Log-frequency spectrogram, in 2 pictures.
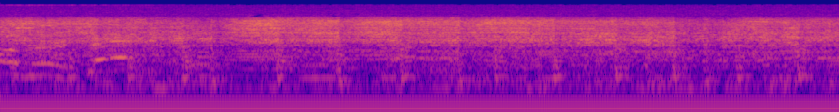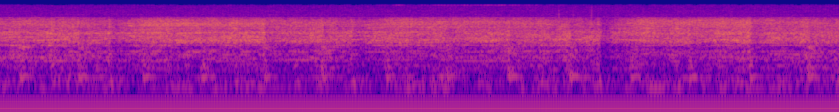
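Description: Live punk rock band playing a song at a steady, loud level, driven by a full drum kit.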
